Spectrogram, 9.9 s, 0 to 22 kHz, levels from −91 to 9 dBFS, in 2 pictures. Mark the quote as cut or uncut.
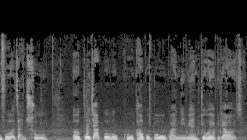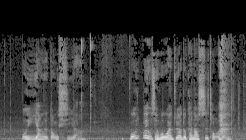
uncut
